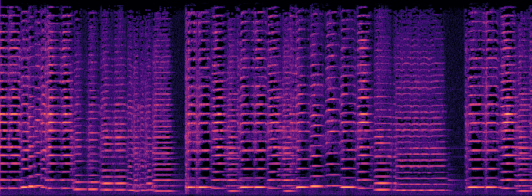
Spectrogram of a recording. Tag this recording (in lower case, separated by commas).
music, violin, musical instrument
